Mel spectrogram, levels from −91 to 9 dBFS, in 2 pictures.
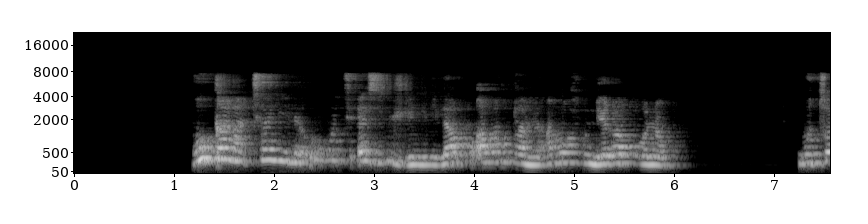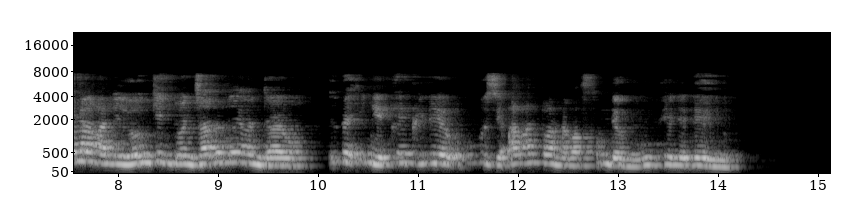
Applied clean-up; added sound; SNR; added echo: neural mask model DeepFilterNet 3.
